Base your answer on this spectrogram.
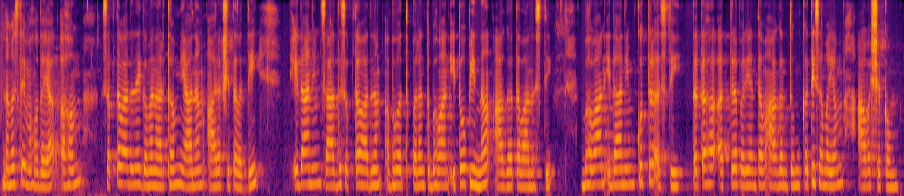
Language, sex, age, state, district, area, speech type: Sanskrit, female, 18-30, Karnataka, Udupi, urban, spontaneous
